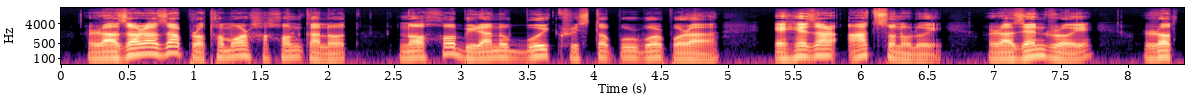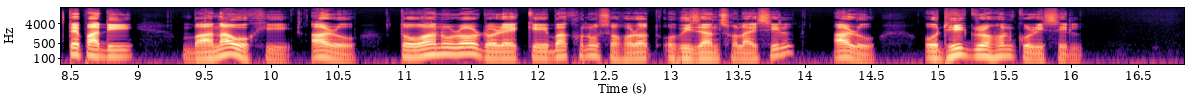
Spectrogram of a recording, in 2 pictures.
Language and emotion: Assamese, neutral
